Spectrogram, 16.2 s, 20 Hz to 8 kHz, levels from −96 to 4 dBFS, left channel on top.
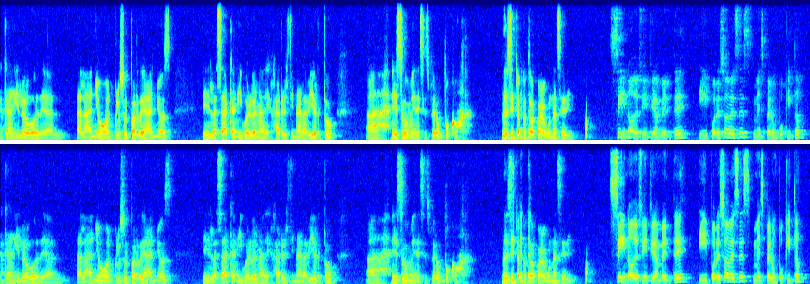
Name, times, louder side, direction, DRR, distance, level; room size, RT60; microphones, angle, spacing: voice 1, 0.0-3.4 4.1-6.9 7.3-9.4 10.0-11.5, left 5 dB, 50° left, 12 dB, 0.7 m, -30 dB
voice 2, 12.2-13.7 14.0-16.0, right 5 dB, 65° right, 11 dB, 0.8 m, -35 dB
13.0 x 8.9 x 2.2 m, 0.42 s
head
